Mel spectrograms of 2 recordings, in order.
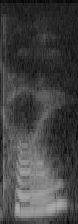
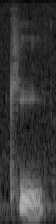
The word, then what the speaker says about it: chi: Again, chi is the common pronunciation, but you might hear somebody say ki.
